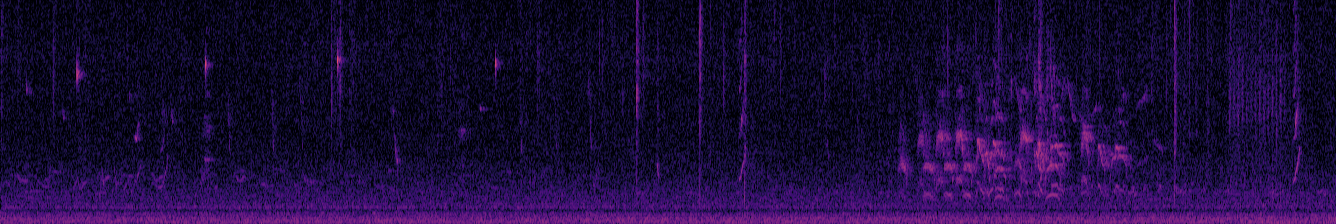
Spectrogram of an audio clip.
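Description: A rufous hornero calling: a burst of rapid, chattering chirps from about thirteen to seventeen seconds in. Before it there is a faint background with a few sharp high ticks about two seconds apart.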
